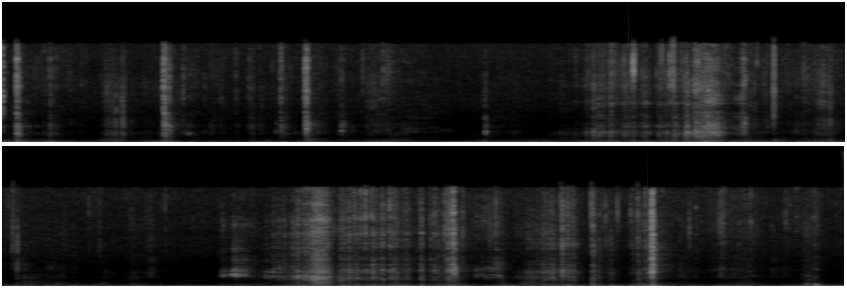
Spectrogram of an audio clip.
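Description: A utility blade scrapes shavings from the edge of a very old, dry, solid amber translucent laundry soap bar held in the hand. Repeated short, dry scraping strokes and crisp crackles sound over a steady low rumble, with brief bright clicks as the shavings come away.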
